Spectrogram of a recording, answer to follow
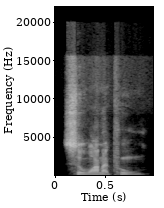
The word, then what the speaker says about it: Suvarnabhumi: I don't know how you pronounce it. And I get picked on a lot for that. Suvarnabhumi.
